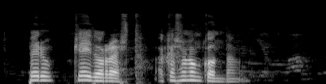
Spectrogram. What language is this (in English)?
Galician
